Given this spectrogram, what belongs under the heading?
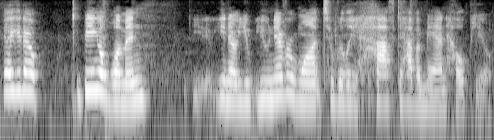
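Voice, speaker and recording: A woman's voice: medium pitch, normal speed, muffled recording. A woman performing a stand-up comedy set to a webcam, telling stories and acting out the people in them. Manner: storytelling, acts out quoted voices.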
